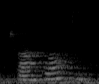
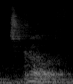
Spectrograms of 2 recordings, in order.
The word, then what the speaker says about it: Chakov: And, excuse me, our members are Mike Murphy, Chakla. Did I say it right? Say your last name. Chakov. Chakov.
